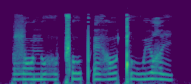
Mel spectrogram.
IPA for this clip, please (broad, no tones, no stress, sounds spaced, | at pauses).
ɮ ɔ n o ɦ o ǁ o pʼ ɛ ɦ ɔ ǃ u w y ʁ i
